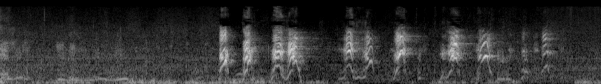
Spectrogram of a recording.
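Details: Playful Australian Terrier puppies with their mother letting out a run of about ten sharp, high-pitched yaps in quick succession after a soft low grumble at the start.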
